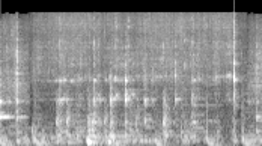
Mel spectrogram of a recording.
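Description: Duck eggs stirred and fried in hot oil in a pan, a steady close sizzle with repeated scraping stir strokes throughout, no talking.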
